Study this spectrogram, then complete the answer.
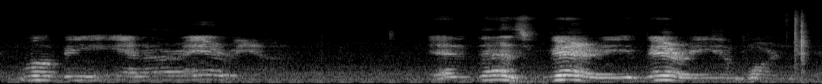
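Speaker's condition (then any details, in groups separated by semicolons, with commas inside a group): ALS; speech difficulty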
